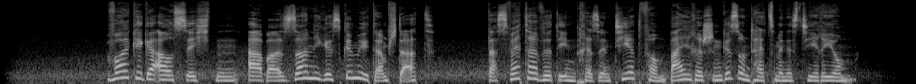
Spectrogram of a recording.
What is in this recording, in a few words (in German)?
Werbung Wettersponsering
